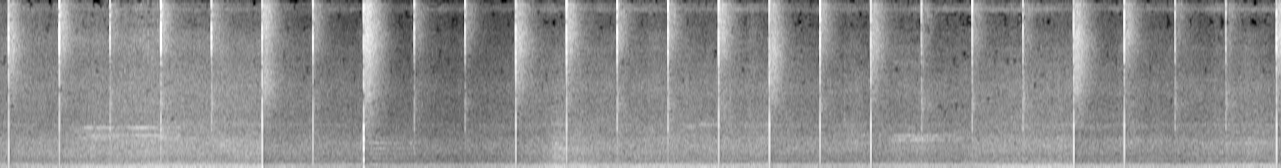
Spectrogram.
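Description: A tattoo removal laser fires in sharp, regular snapping clicks.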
